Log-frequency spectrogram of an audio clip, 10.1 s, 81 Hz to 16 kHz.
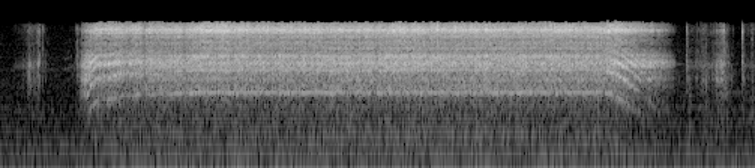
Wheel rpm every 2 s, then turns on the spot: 80, 230, 230, 220, 40.
8-10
